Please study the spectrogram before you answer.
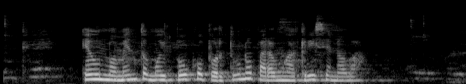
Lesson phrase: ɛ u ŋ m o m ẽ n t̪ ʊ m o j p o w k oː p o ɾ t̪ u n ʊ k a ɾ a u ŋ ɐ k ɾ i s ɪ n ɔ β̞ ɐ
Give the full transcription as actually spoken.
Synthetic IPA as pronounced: ɛ u ŋ m o m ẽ n t̪ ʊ m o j p o w k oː p o ɾ t̪ u n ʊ p a ɾ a u ŋ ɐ k ɾ i s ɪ n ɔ β̞ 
